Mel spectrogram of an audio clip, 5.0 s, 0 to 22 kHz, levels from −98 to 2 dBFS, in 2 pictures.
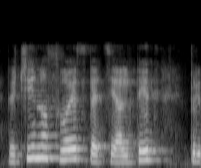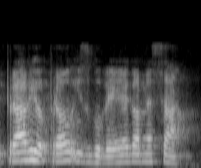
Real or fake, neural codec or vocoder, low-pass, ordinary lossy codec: fake; codec, 16 kHz, 4 kbps, FreqCodec, smaller model; 7.2 kHz; none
